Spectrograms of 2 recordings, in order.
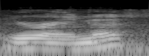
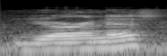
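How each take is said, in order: First: The stress is on the second syllable. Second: The stress is on the first syllable. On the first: The speaker calls it wrong. "not Uranus" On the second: The speaker calls it right. "Notice how I pronounce Uranus"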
